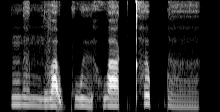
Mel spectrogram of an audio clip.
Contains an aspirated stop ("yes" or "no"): yes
